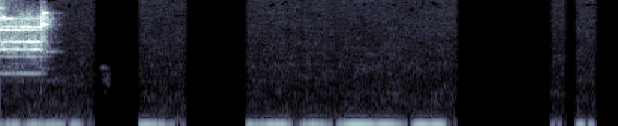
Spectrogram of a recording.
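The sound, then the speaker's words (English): A phone's reminder alarm, set as a reminder to turn the phone off, chirps briefly at the start, a bright, shrill electronic tone lasting under half a second, followed by quiet, muffled low rumbling in bursts. “My reminder to turn my phone off.”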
